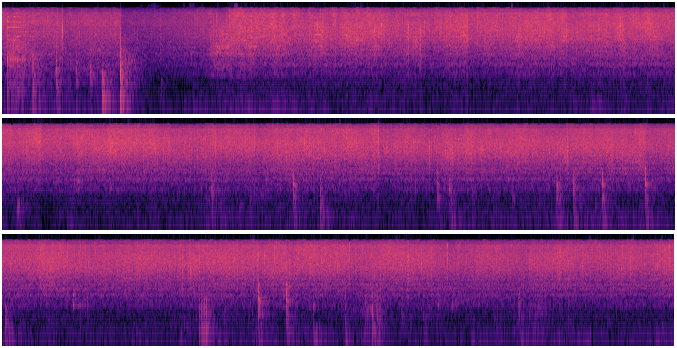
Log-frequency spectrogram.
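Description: Garlic and ginger paste fries in a pan, a loud continuous sizzle that runs the whole time, broken by occasional stirring clicks and scrapes.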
